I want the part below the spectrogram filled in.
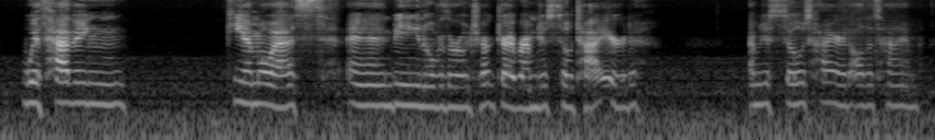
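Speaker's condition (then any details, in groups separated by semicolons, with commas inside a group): No condition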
